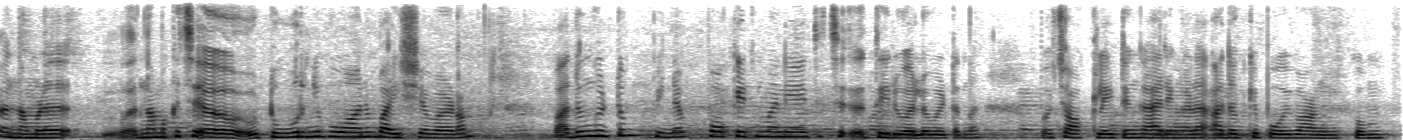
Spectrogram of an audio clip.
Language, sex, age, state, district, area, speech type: Malayalam, female, 30-45, Kerala, Kasaragod, rural, spontaneous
